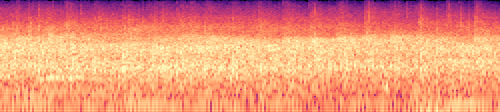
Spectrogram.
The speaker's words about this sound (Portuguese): Você pode dar uma linda salva de palmas para Jesus?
